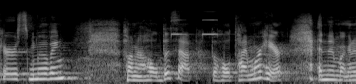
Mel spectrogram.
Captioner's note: timer beeps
